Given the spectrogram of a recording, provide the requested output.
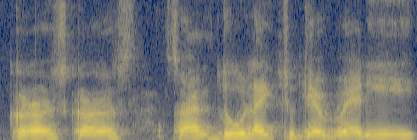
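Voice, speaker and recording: A woman is speaking. She has a strong Salvadoran accent. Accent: thick Salvadoran Spanish. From El Salvador. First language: Spanish. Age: 20s. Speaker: podcast guest. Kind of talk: casual chat.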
